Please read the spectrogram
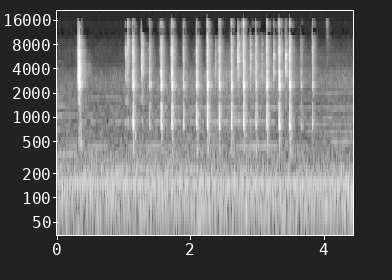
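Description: A paintbrush knocking rapidly against the sides of a glass water jar as it is rinsed: one click, then about a second in a quick run of small sharp clicks, about eight a second, that stops shortly before the end.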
